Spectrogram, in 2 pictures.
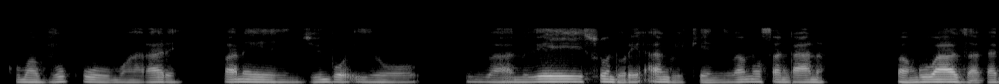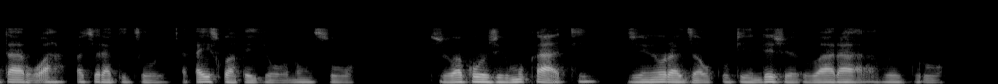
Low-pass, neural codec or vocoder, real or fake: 5.4 kHz; codec, 16 kHz, 2 kbps, FunCodec, trained on Chinese and English, 25 frames a second; fake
